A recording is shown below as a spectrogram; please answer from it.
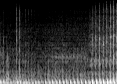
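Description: Motorcycle engine running at idle with a steady, even low beat, getting louder near the end.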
